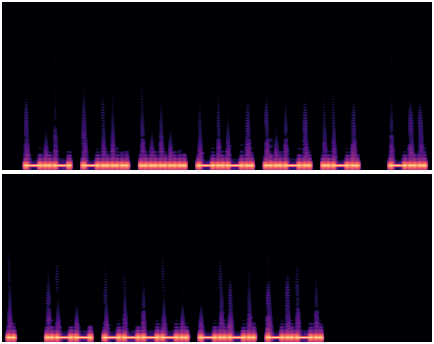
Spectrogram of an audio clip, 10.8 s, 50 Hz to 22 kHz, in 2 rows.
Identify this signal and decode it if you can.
Morse code, heard as a keyed tone, about 20 wpm, 700 Hz. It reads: KB5CFR DE W9CC
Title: USA Callsign DE Callsign 20wpm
